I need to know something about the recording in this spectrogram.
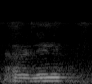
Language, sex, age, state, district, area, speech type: Bodo, male, 60+, Assam, Kokrajhar, rural, spontaneous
